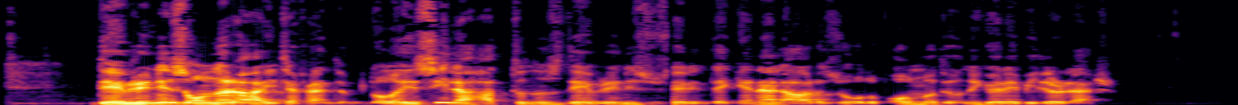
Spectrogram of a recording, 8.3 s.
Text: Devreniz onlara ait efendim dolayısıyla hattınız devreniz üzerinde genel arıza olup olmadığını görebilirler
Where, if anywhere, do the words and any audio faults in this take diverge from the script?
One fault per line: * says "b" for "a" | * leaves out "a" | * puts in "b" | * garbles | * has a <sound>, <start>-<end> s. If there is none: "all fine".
* has a dropout, 4.4-4.5 s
